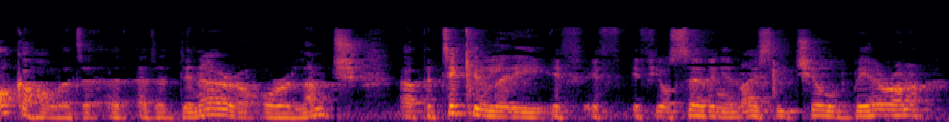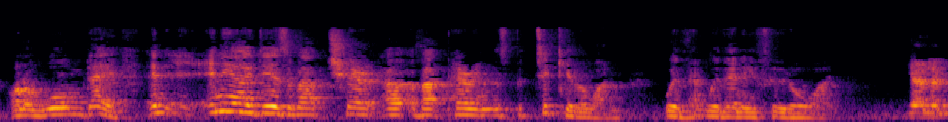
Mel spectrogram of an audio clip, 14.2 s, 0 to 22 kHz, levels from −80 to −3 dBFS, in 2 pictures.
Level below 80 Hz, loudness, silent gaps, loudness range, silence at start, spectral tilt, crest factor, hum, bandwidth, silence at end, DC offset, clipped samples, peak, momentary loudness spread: -58 dBFS; -29 LUFS; none; 5 LU; 0 s; -5.5 dB/octave; 20 dB; none; 9.8 kHz; 0 s; under 0.1%; under 0.1%; -10 dBFS; 12 LU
